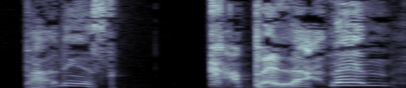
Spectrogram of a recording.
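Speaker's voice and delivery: very high, amazed exclamation; delighted cry. A narrator's reading. Patient discovers his visitor is a chaplain, crying out delighted. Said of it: "krzyknął zachwycony".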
